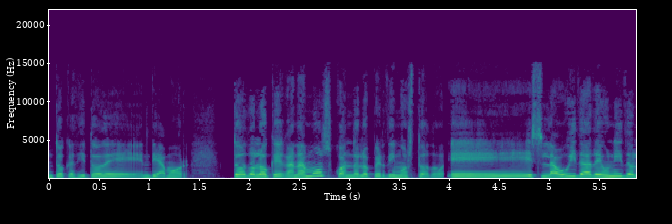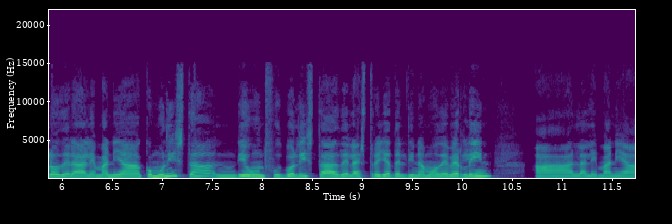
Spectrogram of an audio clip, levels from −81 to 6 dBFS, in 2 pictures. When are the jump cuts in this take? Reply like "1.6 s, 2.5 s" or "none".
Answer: 3.9 s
